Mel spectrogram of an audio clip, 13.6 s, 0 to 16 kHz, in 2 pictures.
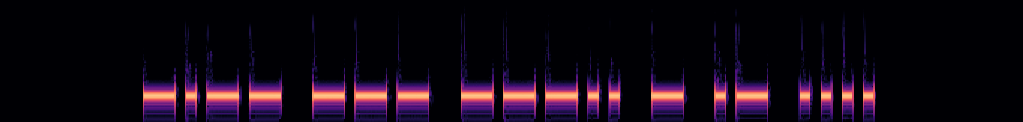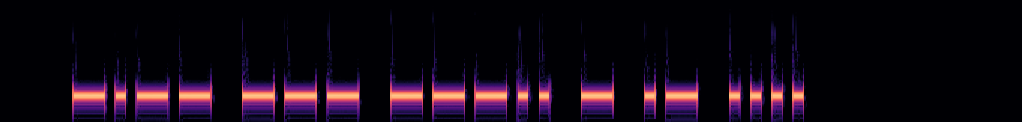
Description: Morse code, heard as a keyed tone, about 17 wpm, 700 Hz. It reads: YO8TAH YO8TAH
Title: DXCC-100 Call Signs - 6 Characters - Repeated 2x - 17wpm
